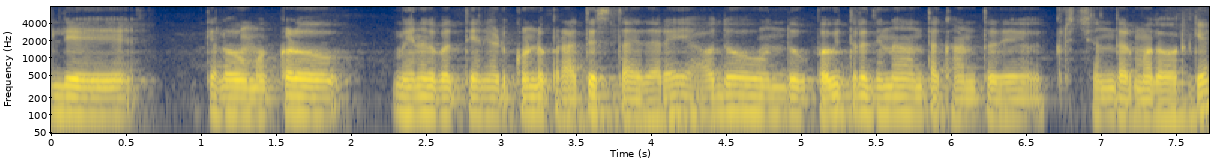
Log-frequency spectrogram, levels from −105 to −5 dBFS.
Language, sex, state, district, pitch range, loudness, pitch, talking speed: Kannada, male, Karnataka, Shimoga, 100-105 Hz, -17 LUFS, 100 Hz, 130 wpm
